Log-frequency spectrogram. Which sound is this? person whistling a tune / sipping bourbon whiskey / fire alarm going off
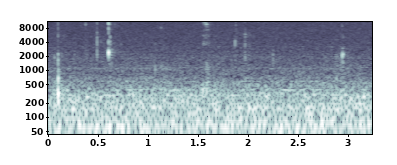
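sipping bourbon whiskey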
